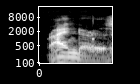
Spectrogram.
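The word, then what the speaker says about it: Reijnders: Reinders, is that how you said pronounce his name? Reinders, yeah.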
